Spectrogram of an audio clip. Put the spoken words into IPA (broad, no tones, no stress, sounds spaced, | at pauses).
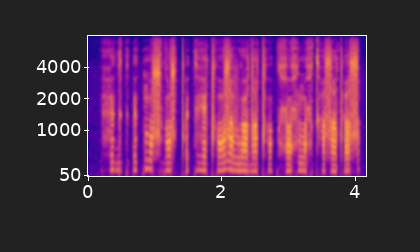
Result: h ɘ ɡ ɘ k ʔ ɘ k m ɔ sˤ ɡ ɔ sˤ tʼ ɘ k ɦ ɛ tʰ ɔ zˤ ɘ v u dˤ a tʰ ɔ k ħ ɔ ħ ŋ ɔ ħ kʰ ɘ sˤ ɛ tʼ ɘ sˤ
